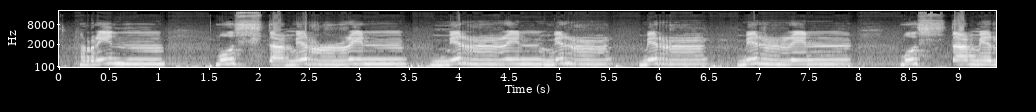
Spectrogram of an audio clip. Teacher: را میں یہ اس کی کوالٹی ہے کہ اس میں کپ کپی آتی ہے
